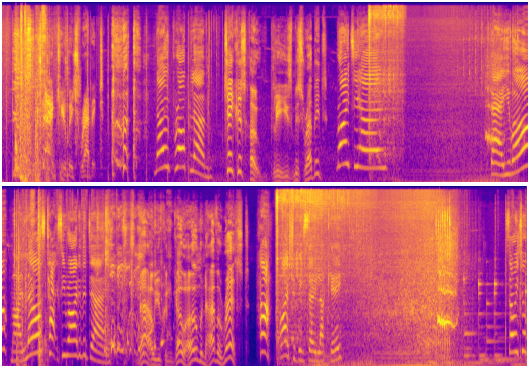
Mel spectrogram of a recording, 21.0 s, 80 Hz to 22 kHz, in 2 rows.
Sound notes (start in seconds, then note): 2.1 coughing; 7.3 car engine starts; 9.9 brakes squeal; 12.4 peppa and george giggling; 16.0 car engine starts; 19.1 brakes squeal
